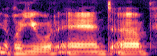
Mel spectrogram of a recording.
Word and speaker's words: Ghayyur: Ghayyur is an Arabic word, and you pronounce it very correctly, Ghayyur.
